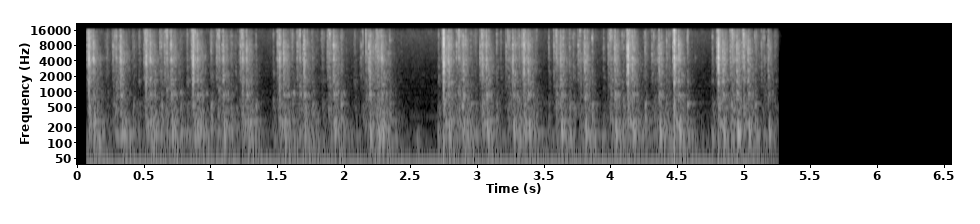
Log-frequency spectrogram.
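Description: Typewriter typing: a fast run of mechanical keystrokes with a brief pause about halfway through, stopping a little after five seconds.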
